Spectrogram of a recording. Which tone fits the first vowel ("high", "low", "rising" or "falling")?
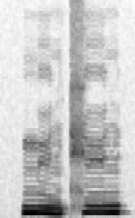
low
